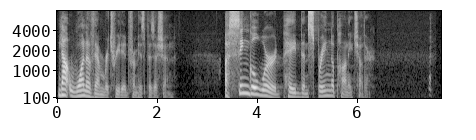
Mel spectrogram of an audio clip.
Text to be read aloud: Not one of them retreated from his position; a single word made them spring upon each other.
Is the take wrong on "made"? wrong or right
wrong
